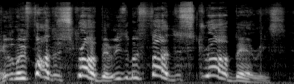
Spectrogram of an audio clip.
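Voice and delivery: high, whiny repeated complaint; mock uptight neighbor. Comic mocking the neighbor's son guarding strawberries, high and whiny. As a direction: whine it like a petty neighbor. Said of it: "this guy's a fucking asshole to me".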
